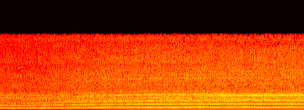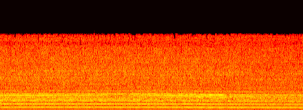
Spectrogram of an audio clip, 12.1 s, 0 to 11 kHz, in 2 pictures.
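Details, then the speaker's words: SSG Imhotep fan motor circuit driven by a Darlington pair (TIP142) and TIP31 transistors, magnet added to the motor; steady whine climbing in pitch then holding with faint buzz as the circuit self-oscillates while charging rises. "it sounds like it went into self-oscillation it slowed down a little bit but still went into self-oscillation and started to beat the band there for a few seconds"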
